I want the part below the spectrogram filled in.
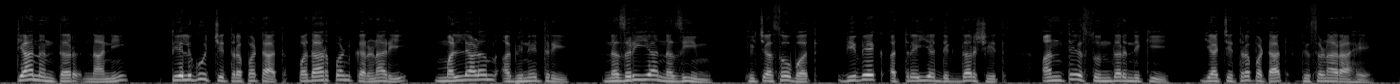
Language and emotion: Marathi, neutral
